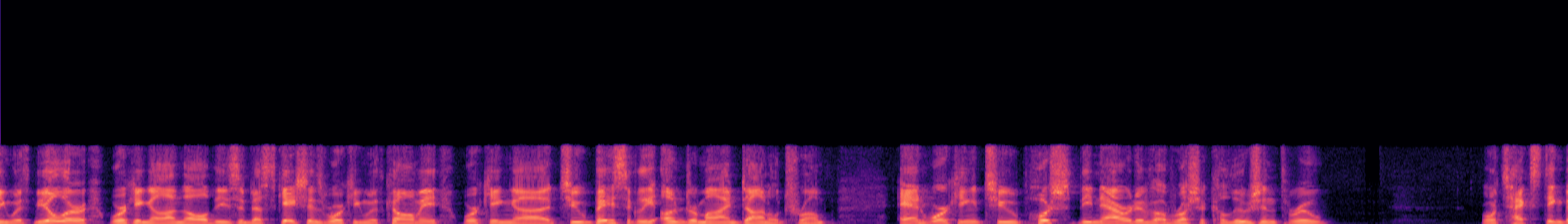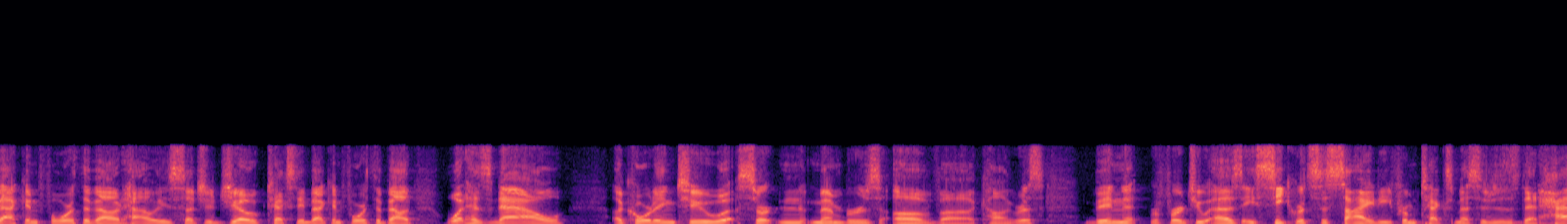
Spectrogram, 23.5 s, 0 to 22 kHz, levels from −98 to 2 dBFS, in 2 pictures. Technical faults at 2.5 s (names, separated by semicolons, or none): none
